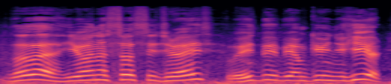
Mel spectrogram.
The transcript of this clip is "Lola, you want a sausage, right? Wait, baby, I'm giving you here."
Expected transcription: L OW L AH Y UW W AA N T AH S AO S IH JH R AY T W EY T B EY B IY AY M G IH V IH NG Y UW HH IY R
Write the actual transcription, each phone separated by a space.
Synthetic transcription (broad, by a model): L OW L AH Y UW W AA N AH S AO S IH JH R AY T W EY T B EY B IY AY M G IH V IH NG Y UW HH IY R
